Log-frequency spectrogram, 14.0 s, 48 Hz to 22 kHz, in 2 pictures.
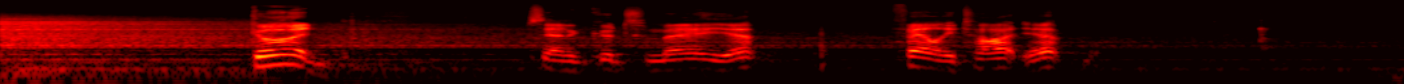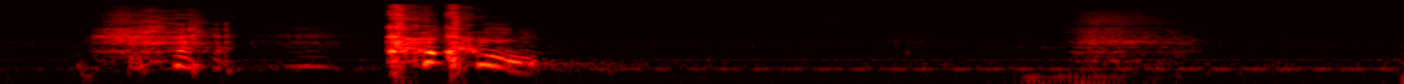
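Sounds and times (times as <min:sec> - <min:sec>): person coughing: 0:09.0 - 0:09.8.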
